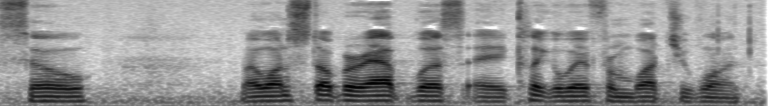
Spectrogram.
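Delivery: too soft, quiet pitch, barely audible.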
